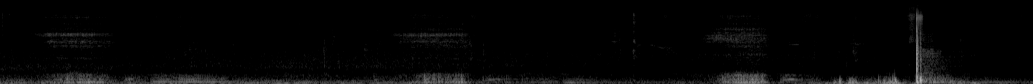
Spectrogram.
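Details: Sleeping Boerboel dog snoring: deep fluttering snores on each breath, several in ten seconds, with a sharp snort near the end.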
